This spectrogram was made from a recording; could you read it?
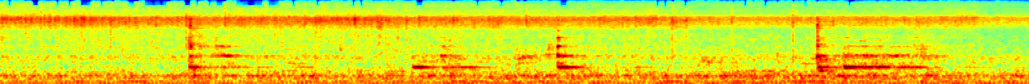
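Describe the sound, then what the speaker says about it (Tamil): Cooked cabbage being stirred together with eggs in a pan with the stove turned off, giving a soft sizzle and a few sharp clinks of a spoon against the pan at irregular intervals. "இப்போ அடுப்பை ஆஃப் பண்ணிவிட்டு இதை முட்டைகளை சேர்த்து மிக்ஸ் பண்ணிக்கலாம்."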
